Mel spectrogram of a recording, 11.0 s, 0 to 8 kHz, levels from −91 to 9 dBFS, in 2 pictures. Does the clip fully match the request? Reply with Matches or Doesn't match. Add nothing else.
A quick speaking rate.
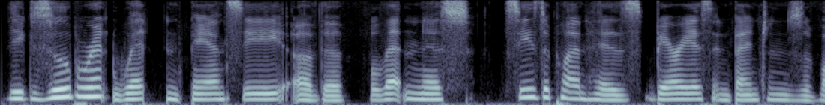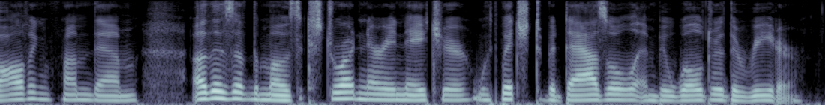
Doesn't match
